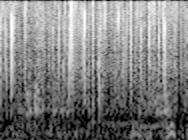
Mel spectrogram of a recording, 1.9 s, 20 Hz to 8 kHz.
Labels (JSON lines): {"label": "biophony, cascading saw", "recorder": "SoundTrap 600 or HydroMoth"}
